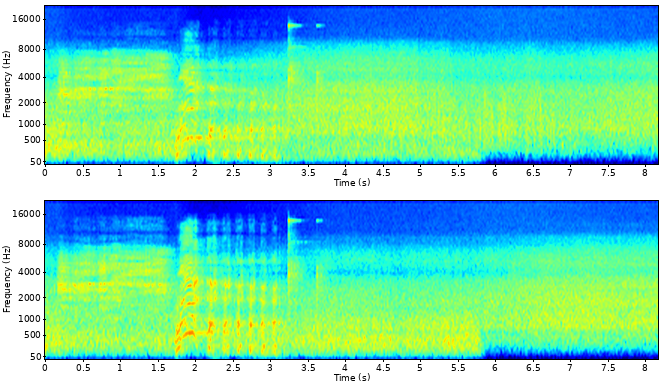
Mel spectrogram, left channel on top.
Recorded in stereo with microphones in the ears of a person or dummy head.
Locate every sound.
0.2 s cutlery clinking: 30° right (ahead or behind), 2.5 m
1.7 s laughter: 60° right (ahead or behind), 0.7 m
3.2 s a dropped coin: 10° right (ahead or behind), 1.1 m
